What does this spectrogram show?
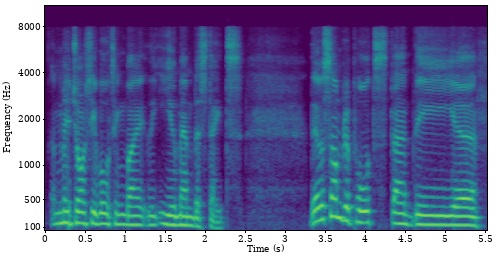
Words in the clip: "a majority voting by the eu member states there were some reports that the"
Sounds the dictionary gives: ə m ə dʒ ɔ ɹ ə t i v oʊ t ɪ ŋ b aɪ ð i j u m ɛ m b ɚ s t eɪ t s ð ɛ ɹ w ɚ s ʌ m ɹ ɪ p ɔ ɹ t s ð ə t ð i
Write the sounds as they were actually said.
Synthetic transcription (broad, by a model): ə m ə dʒ ɔ ɹ ə t i w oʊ t ɪ ŋ b aɪ ð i j u m ɛ m b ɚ s t eɪ t s ð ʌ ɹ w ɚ s ʌ m ɹ ɪ p ɔ ɹ t s ð ə t ð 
